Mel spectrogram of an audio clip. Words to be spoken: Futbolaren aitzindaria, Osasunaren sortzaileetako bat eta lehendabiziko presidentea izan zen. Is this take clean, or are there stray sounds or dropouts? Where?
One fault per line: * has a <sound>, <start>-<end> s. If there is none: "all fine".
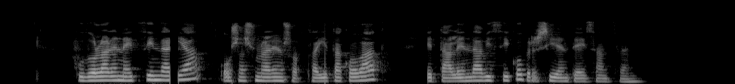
* has a dropout, 1.7-1.8 s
